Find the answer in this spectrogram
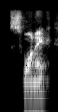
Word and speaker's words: Swanwick: name is spelled s-w-a-n-w-i-c-e-k it's spelled swan wick even though it's pronounced sonic but you can find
